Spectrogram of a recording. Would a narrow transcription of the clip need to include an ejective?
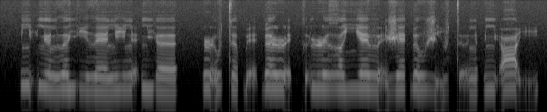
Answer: no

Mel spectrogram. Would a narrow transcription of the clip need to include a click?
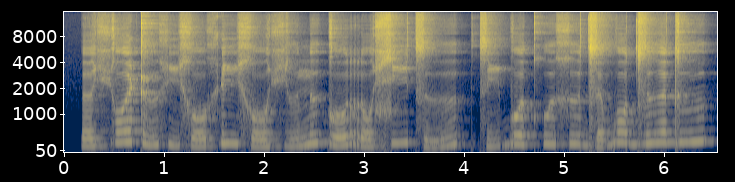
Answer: no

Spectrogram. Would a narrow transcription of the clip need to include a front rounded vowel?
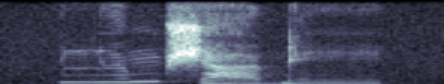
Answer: yes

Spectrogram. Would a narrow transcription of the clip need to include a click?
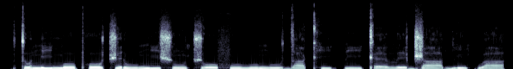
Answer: no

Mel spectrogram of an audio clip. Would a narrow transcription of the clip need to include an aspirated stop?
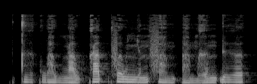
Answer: no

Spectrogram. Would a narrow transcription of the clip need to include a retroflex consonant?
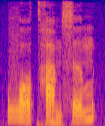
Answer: no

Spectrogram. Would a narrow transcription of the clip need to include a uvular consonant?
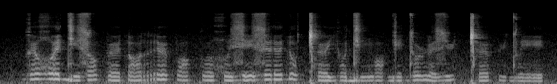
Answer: yes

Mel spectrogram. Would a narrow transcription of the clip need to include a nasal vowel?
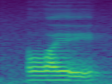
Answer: no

